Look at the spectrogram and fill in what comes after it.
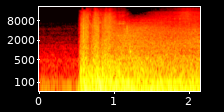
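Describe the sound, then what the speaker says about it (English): The starship USS Discovery fires all its cannons and gravity torpedoes in a video game: a sudden loud blast breaks out of near silence and rolls into a dense, sustained roaring barrage. "There she is firing off all cannons, gravity torpedoes,"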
